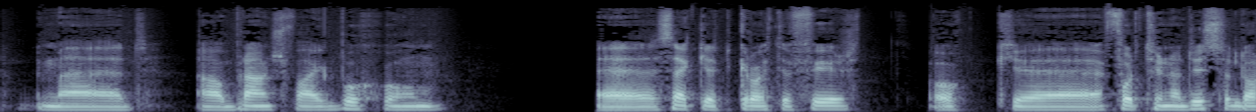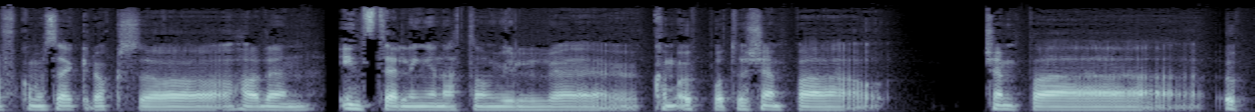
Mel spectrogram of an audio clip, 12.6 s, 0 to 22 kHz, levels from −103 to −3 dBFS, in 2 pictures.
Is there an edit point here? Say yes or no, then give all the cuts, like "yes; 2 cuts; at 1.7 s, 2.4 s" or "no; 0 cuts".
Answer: yes; 1 cut; at 7.9 s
